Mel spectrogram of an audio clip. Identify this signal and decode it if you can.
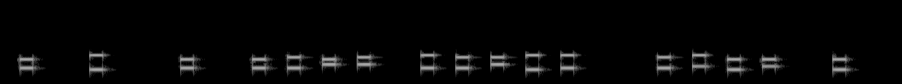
DTMF, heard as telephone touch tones, dialled by machine, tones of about 130 ms. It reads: 4 3 4 45*0 65036 5917 1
